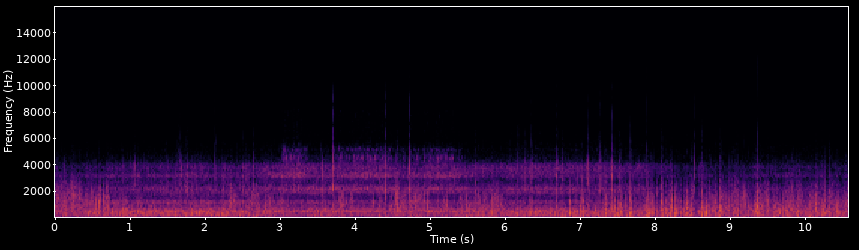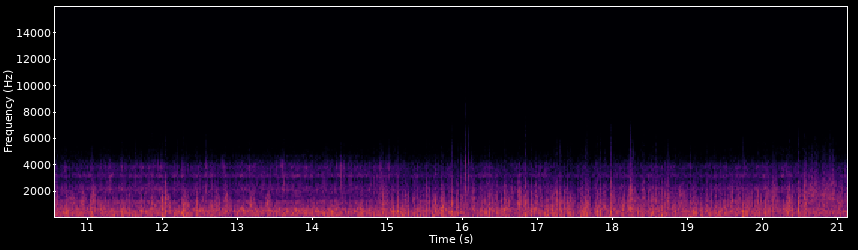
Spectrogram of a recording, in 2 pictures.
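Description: A vehicle engine running steadily under wind noise on the microphone, with many small knocks and rattles.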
